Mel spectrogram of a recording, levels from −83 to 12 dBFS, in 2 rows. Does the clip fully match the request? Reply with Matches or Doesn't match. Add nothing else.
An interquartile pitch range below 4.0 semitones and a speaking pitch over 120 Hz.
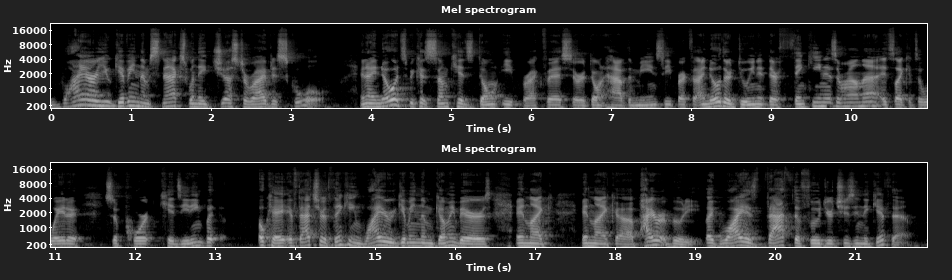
Doesn't match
